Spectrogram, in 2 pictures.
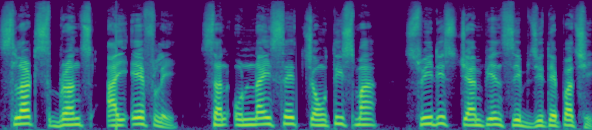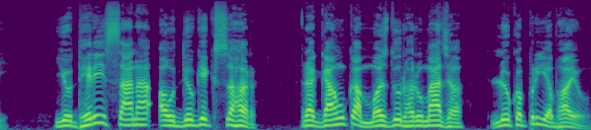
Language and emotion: Nepali, neutral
